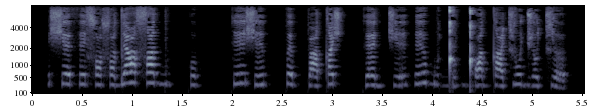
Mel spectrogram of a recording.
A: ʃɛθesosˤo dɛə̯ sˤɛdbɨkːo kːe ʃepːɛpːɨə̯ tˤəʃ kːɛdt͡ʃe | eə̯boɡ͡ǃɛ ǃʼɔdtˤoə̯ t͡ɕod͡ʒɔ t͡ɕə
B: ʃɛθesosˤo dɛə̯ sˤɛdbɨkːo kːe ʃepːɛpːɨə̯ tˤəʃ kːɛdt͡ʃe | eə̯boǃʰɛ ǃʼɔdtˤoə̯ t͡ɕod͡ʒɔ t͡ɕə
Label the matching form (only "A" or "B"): A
